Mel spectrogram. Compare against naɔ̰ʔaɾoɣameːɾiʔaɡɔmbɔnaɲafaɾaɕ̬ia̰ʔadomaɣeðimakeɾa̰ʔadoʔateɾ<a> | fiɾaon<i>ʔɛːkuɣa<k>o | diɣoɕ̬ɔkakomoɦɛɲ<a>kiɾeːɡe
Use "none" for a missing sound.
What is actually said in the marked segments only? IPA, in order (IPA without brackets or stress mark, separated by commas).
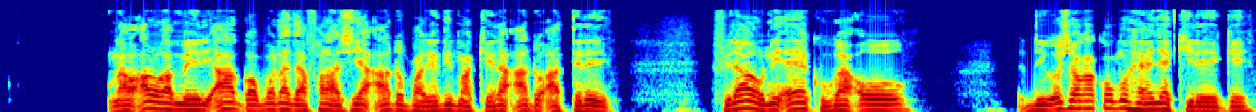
e, i, ʔ, ɛ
